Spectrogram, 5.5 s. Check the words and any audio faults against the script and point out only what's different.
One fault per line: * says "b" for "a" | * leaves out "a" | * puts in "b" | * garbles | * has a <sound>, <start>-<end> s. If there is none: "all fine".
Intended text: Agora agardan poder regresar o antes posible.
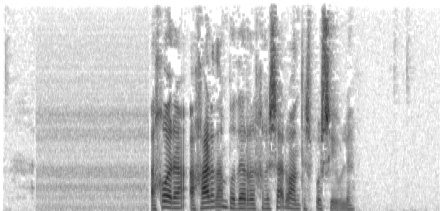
all fine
